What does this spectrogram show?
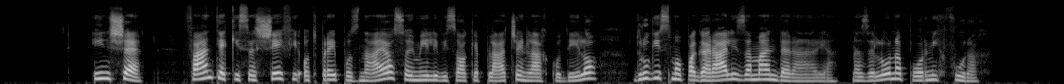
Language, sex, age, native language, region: Slovenian, female, 30-49, Slovenian, Central Slovenia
